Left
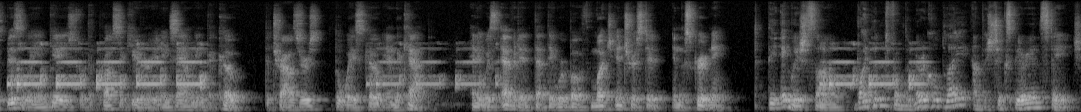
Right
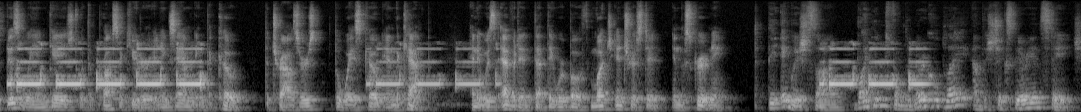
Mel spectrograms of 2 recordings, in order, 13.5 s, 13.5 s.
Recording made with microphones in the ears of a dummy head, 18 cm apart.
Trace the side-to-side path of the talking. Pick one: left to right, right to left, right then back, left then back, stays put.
right to left.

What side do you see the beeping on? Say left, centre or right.
right.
